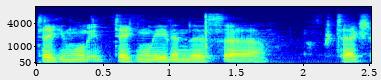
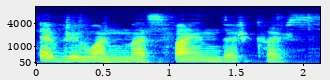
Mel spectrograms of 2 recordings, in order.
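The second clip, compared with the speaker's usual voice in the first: slow, softer put-on accent; Symmetra; 7 dB quieter, slower than usual. Player shows friends a similar character, slow accented impression. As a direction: imitate a game heroine's accent, slow and soft. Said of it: "that's close to Symmetra".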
